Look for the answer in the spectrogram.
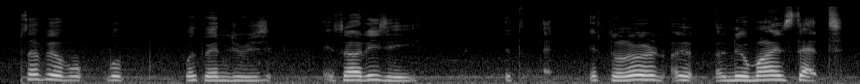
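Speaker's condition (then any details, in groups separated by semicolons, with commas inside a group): Brain injury; significant, caused by heart attack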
